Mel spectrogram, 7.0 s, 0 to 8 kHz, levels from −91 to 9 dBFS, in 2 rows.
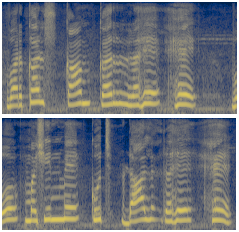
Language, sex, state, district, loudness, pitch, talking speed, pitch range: Hindi, male, Madhya Pradesh, Dhar, -12 LUFS, 270 Hz, 100 wpm, 245-290 Hz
